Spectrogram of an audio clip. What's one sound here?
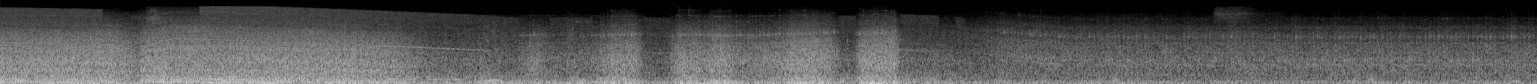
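Heavy rain patters on a windshield.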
